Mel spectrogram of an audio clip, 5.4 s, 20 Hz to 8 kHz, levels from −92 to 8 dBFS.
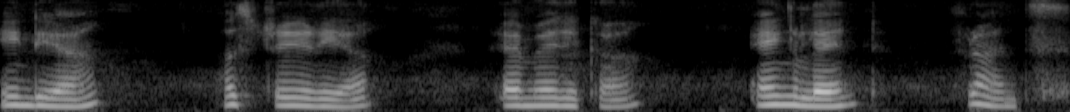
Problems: none marked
